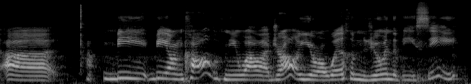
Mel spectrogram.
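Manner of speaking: ordinary delivery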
